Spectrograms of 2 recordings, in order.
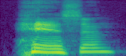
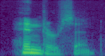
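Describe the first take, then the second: First: The word is squeezed into two syllables. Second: The word is said with all three syllables. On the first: It is said the way the locals say it. "Two syllables" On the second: It is said the way it is spelled. "Spelled just like that"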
